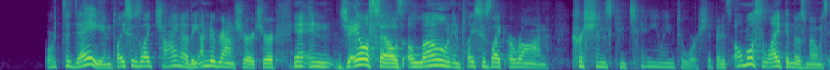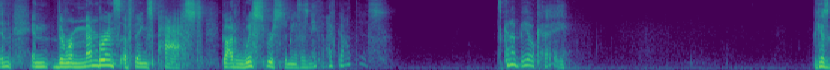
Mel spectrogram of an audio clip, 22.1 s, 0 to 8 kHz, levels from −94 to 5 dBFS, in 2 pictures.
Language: English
